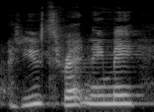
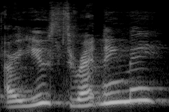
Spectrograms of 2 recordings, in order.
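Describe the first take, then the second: First: High rise on "me" again; calm firm retort; defiant challenge. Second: Sharp high rise on "me"; defiant challenge. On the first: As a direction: put the question straight back at him. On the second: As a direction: push back hard, ending up on "me". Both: Retold or imitated. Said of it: "Just like that".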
